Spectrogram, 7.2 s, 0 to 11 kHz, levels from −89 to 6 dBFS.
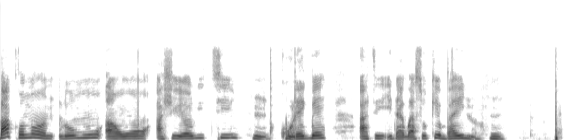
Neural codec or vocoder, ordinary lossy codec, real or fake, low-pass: codec, 16 kHz, 4 kbps, FreqCodec, larger model; none; fake; 7.2 kHz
